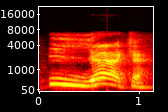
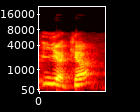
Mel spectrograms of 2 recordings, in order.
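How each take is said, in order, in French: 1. Le son y est tenu et doublé. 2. Le son y est bref et simple. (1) "il faut faire attention à bien marquer la shadda sur le ya" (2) "on va viser une divinité solaire"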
